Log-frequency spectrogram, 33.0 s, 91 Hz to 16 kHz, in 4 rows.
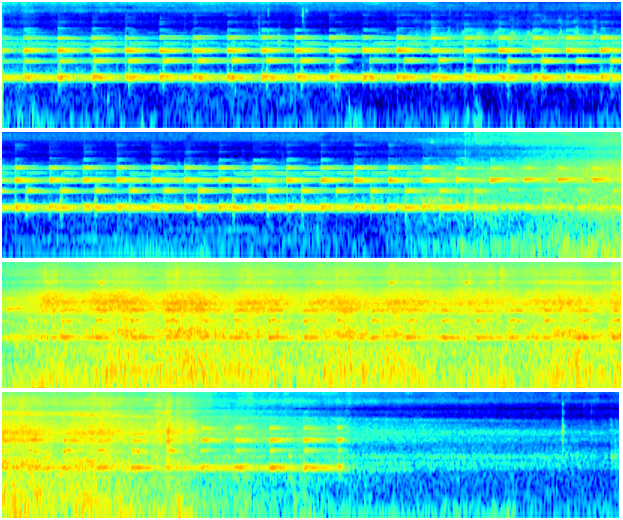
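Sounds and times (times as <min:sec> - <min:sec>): level crossing alarm dinging: 0:00.0 - 0:29.4
train wheels running over rails: 0:13.9 - 0:29.8.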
